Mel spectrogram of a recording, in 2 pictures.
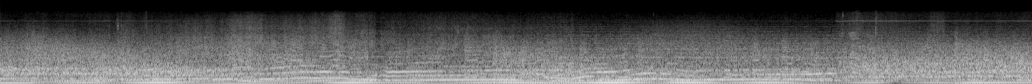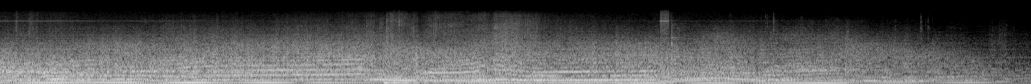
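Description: An RS 200 replica rally car drives with a loud, sustained engine roar, the pitch climbing and dropping through gear changes, close and continuous with no voices.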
